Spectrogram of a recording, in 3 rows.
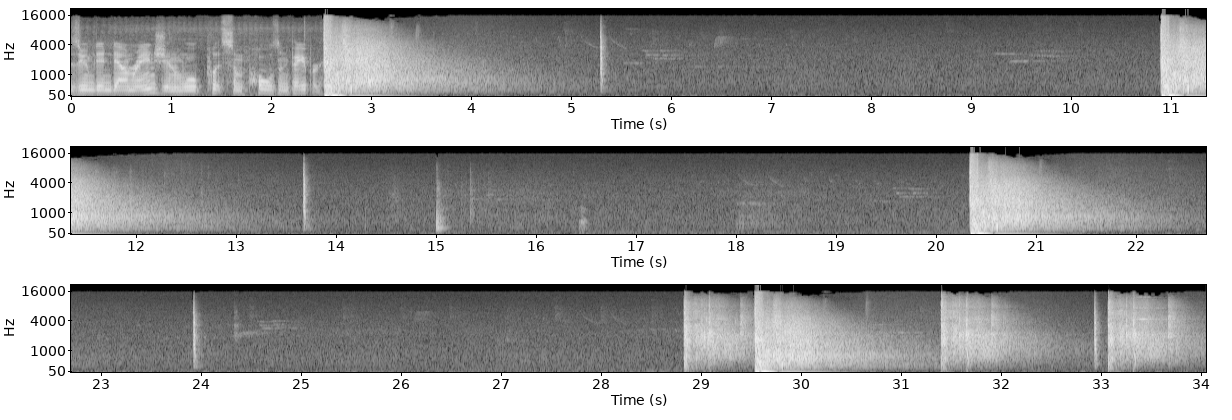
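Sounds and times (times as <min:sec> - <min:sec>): rifle shots ringing out: 0:02.5 - 0:04.5, 0:10.9 - 0:12.8, 0:20.3 - 0:22.3, 0:28.8 - 0:34.0
faint distant gunshots: 0:02.5 - 0:04.6, 0:10.9 - 0:13.1, 0:20.3 - 0:22.6, 0:28.8 - 0:34.0.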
